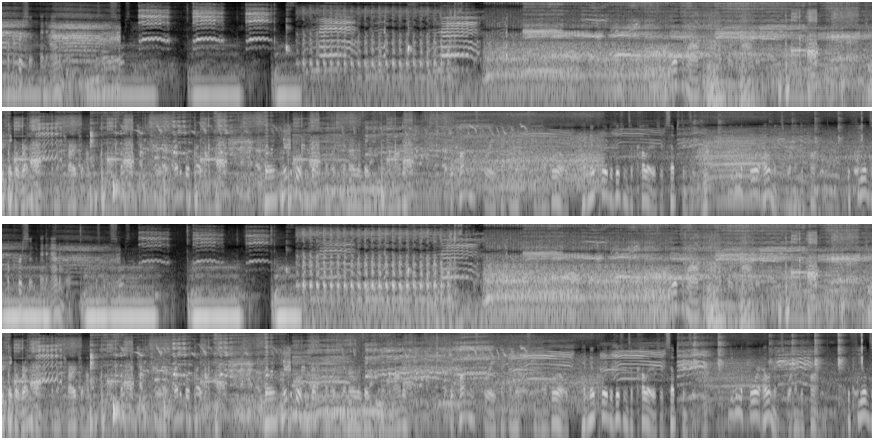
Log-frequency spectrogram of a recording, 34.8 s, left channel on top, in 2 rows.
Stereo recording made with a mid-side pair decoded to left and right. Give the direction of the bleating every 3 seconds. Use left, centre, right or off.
left, left, left, left, centre, centre, right, right, right, right, right, right.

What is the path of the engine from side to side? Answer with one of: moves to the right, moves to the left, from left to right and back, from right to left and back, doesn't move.
moves to the left.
